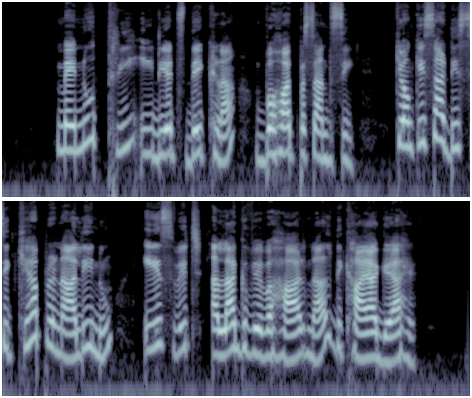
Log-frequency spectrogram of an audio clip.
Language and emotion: Punjabi, happy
